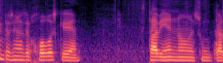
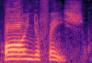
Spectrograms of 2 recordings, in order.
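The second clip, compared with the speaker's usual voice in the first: slow, louder gloating jeer; taunting; 4 semitones higher, 5 dB louder, much slower than usual. Real, not acted. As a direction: rub it in slowly. Taunting an enemy after kill.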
